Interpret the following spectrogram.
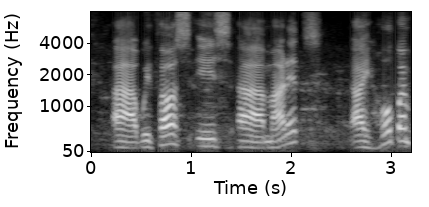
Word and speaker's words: Maaret: Uh with us is uh Marit. I hope I'm pronouncing it well. I won't try your last name because I know I'm going to mess it up. How do you say your name right? Marvi.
